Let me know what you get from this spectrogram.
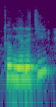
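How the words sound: The middle t is a clear t sound. "in British English it is uh, we can see"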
